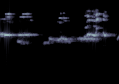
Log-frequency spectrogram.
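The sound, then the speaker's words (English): A bird singing outside in a garden delivers one brief phrase of clear whistled notes that shift up and down in pitch, heard alone against silence. “Jackstar is sitting outside in her beautiful garden and we're listening to the birds singing in the background. They're like serenading everything that you're saying.”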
